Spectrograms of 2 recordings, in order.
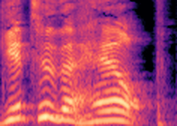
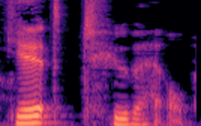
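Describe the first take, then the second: First: Loud, high, drawn-out movie quote; mock dramatic call. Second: Drawn-out, understated movie quote; slow deliberate quote. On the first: Quoting the movie's best line, a loud mock call. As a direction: belt out the line slowly and high. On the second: Retold or imitated. Repeating the movie's best line, slowly and understated. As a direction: stretch each word without raising the voice.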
